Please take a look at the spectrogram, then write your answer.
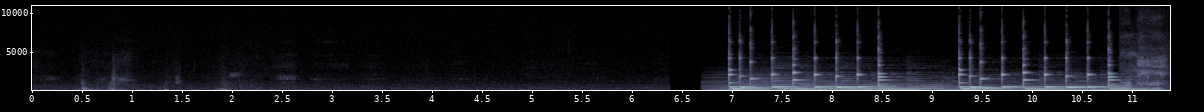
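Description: A phone ringtone plays loudly and steadily in a repeating melodic pattern, starting after a few seconds of quiet rustling and soft background noise.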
